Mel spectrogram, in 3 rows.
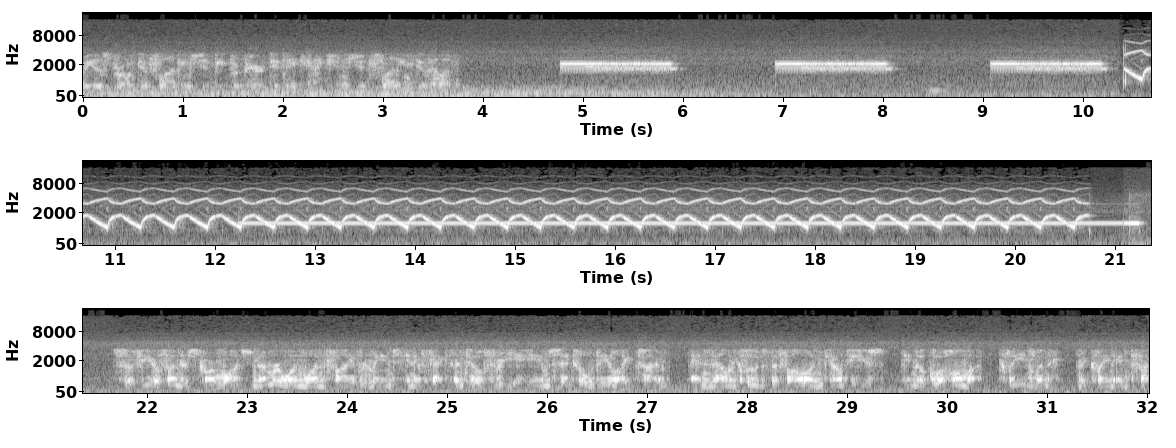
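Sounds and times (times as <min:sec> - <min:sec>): steady warning tone: 0:00.0 - 0:32.0
warbling siren alarm: 0:04.8 - 0:06.1, 0:06.9 - 0:08.2, 0:09.1 - 0:21.3.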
